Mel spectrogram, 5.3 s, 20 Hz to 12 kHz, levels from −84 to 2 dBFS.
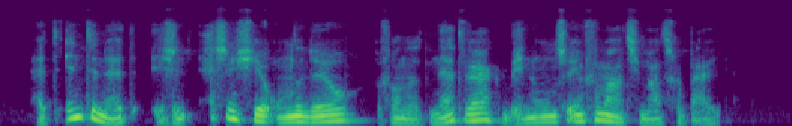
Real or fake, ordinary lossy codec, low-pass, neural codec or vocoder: real; Opus, 16 kbps; 7.2 kHz; none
